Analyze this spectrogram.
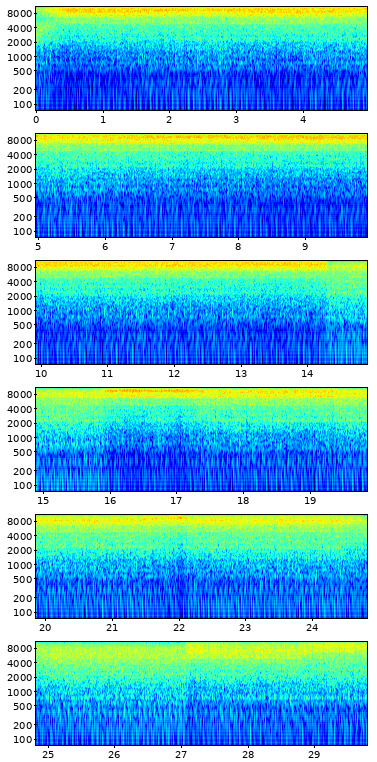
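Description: Band sawmill running: a steady machine drone as the blade cuts through a log, the sound shifting abruptly several times.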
